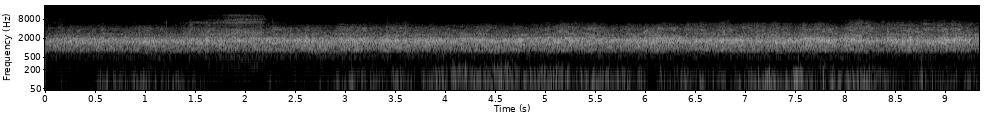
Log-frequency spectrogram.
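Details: Large goose flock counted in Silesia, 11–13 November 2016, possibly mixing Barnacle, White-fronted, Greylag and Bean Geese; a dense, unbroken wall of overlapping nasal honks with no gaps, a steady clamour throughout.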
